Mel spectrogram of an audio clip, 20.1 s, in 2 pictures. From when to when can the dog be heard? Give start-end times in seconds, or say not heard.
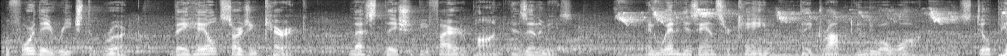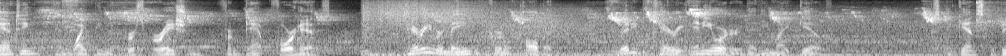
not heard.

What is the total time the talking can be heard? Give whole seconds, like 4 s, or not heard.
17 s.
